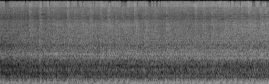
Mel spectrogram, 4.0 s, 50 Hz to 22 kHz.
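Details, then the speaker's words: Ski-Doo 377 two-stroke snowmobile found in a field, running after repair: steady burble idling evenly with a slight rise toward the end, no misfire or sputter; normal idle. "Let's try that again. That sounded great, didn't it?"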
